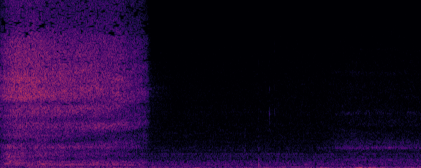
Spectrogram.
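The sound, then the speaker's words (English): A single long, breathy deep exhale blown into a microphone as ASMR, loud and airy for about a second and a half before dropping off to quiet room noise. “I'm breathing into the mic.”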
